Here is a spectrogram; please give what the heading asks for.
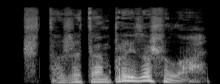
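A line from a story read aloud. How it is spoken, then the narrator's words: Muttering to himself. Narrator (Russian): пробормотал Юрт себе под нос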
